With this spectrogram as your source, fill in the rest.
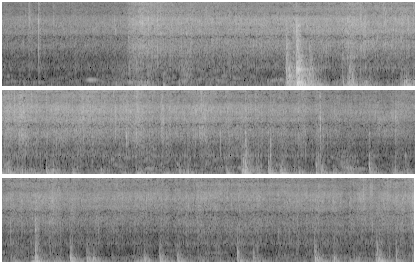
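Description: Chopped capsicum stir-fries in a hot wok for vegetable Hakka noodles, giving a continuous sizzle with intermittent spatula scrapes and one sharp clang early on.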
